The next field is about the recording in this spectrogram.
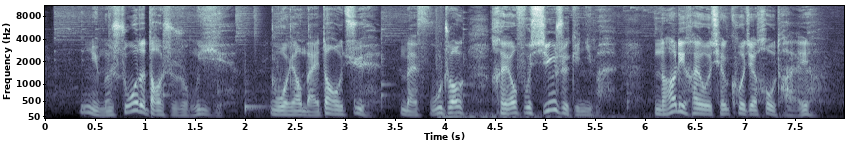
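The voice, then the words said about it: Quiet, displeased muttering. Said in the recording (Chinese): “约翰不满的小声嘟囔着”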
